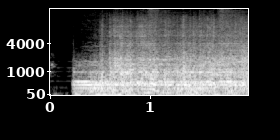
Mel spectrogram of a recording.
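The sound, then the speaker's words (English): A blender making a smoothie kicks on abruptly after a brief silence and runs at full power, a loud, steady motor whir with a coarse grinding churn as contents blend, no talking. “Anyways, let's make this. Let's smoothie it up.”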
